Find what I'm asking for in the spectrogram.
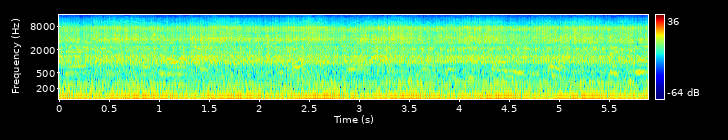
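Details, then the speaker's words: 1977 MCI coach with 8V71N two-stroke Detroit Diesel, just started after freeing three stuck injectors that caused a runaway: deep even steady idle, no hunting or surging; about 50 psi oil pressure, still cold, warming up. "yeah it's got good oil pressure man she's like 50 pounds just got to warm up yeah we're going to let it warm up"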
